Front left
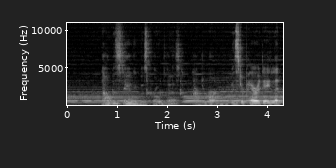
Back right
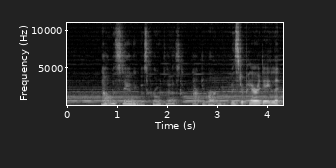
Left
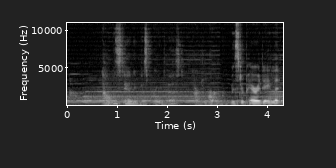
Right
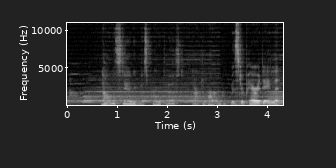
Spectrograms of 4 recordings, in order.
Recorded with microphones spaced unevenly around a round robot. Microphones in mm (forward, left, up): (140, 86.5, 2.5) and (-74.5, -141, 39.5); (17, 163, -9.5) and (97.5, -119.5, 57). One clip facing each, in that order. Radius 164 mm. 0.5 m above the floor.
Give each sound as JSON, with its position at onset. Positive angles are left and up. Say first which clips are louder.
{"t": 0.7, "sound": "a woman speaking", "louder": "back right 4 dB, right 4 dB", "azimuth_deg": -105, "distance_m": 4.0}
{"t": 3.3, "sound": "a woman speaking", "louder": "back right 1 dB, even", "azimuth_deg": -165, "distance_m": 1.0}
